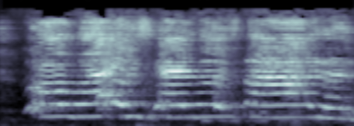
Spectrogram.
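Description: A man singing in a high, strained voice into a handheld microphone, with no instrumental accompaniment. He starts a new phrase just after a brief breath and holds long notes.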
